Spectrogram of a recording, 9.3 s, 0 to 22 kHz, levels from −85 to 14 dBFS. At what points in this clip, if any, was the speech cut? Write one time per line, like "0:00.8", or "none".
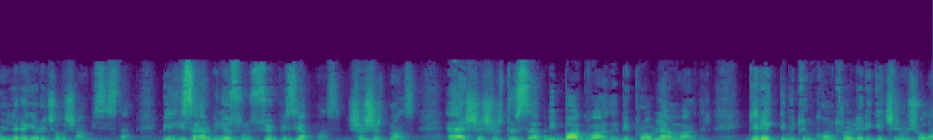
0:05.4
